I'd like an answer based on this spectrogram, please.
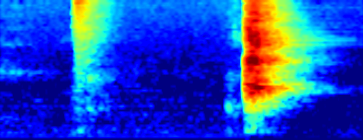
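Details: Boston Terrier, female, indoors, vocalizing to convince her owner she has not been fed dinner; one faint short yap followed by a single loud sharp bark, with a steady low hum in the background.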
